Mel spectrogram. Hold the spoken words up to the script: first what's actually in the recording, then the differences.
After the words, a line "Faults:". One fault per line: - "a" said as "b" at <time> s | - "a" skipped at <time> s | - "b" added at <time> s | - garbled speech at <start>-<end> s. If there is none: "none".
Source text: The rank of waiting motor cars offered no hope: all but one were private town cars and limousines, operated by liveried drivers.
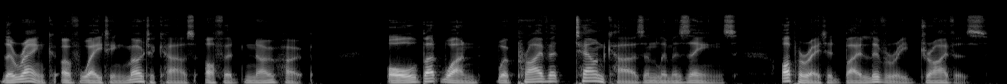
The rank of waiting motor cars offered no hope: all but one were private town cars and limousines, operated by liveried drivers.
Faults:
none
